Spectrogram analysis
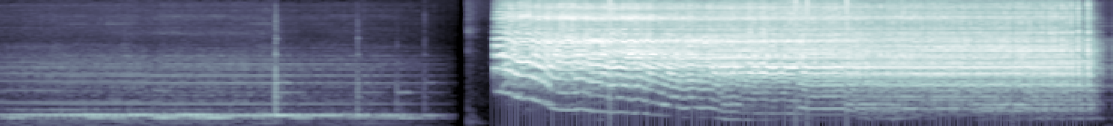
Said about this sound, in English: Well, that's the... That's not the usual gong. No, that's an unusual gong.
